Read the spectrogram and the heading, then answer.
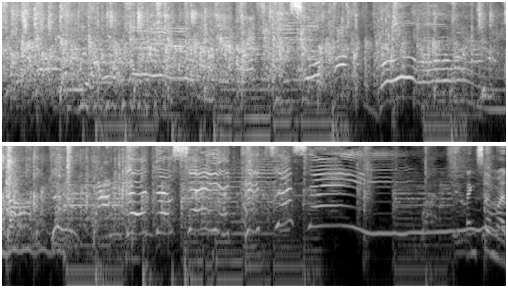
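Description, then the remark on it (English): An audience claps steadily and loudly for a guest at the end of a talk, a dense wash of applause blended with upbeat music with a thumping beat that carries on as the clapping fades slightly toward the end. “please a big big hand to Anja here”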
